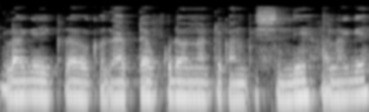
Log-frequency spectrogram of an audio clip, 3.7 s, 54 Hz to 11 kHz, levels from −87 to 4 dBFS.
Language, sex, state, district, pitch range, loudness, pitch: Telugu, male, Andhra Pradesh, Sri Satya Sai, 110-120 Hz, -16 LUFS, 115 Hz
